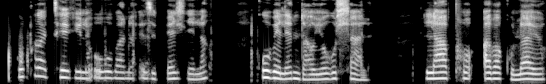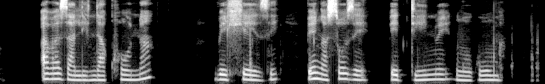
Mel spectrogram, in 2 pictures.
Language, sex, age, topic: North Ndebele, female, 18-24, health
